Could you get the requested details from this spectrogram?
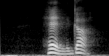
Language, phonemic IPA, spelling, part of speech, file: Swedish, /ˈhɛlˌɡa/, helga, verb, Sv-helga.ogg
- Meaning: to hallow, to keep holy, to sanctify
